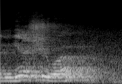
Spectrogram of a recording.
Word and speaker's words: Yeshua: Which in Hebrew would have been Yeshua, or possibly Yahshua. Some people think that would be a more accurate way of saying it. But most of the time when you hear people pronounce it now, they'll say Yeshua.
